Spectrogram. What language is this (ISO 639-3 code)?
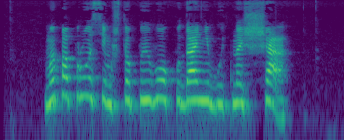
rus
